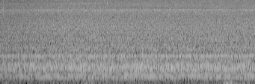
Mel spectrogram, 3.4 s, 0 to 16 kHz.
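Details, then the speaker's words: Portable Breezy 3-speed evaporative air cooler with washable sponge filter: soft steady whoosh and faint even hum, no rattles or ticking; fan running quietly and normally. "it's not even loud my thought is in the garage too on the treadmill i mean would it hit far enough that i could feel it on the treadmill"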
